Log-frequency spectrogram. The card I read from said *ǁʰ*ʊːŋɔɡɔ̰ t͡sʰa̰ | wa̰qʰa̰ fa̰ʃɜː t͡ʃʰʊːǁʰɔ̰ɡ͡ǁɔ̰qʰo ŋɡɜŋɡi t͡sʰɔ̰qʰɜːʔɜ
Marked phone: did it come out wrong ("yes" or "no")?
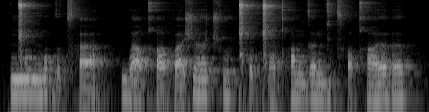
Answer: yes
